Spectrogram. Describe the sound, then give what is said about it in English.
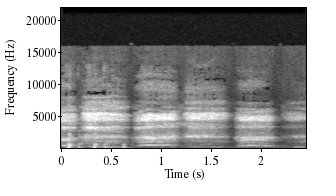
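A voice imitates raspy, ugly breathing: a few short rough snorts, then several long wheezing breaths drawn in a slow, steady rhythm, harsh and close, with no talk over them. “Lots of raspy, ugly breathing.”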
